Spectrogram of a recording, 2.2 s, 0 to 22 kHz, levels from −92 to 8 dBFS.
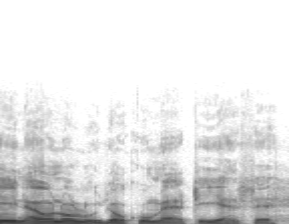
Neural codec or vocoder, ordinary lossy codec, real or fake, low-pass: none; none; real; 14.4 kHz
